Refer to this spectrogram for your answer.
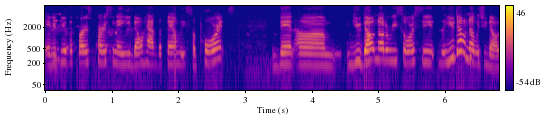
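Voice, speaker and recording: In a Southern US accent, a woman speaks at a medium pitch with ordinary pitch variation, recorded with a dry, close sound and no echo. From US South, rural north Louisiana. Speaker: college readiness consultant, business founder. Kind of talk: interview. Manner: many fillers (um, uh).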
